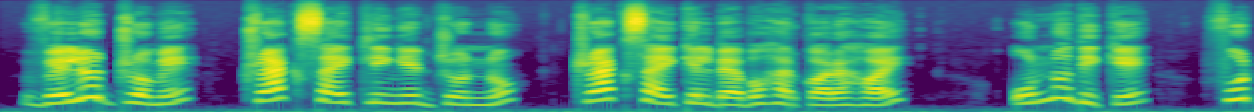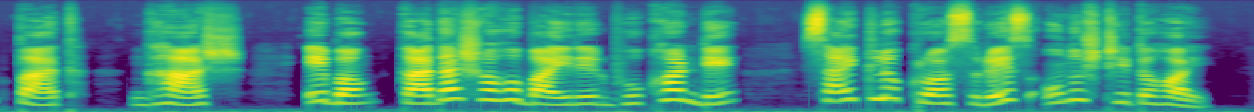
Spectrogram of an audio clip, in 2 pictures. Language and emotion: Bengali, neutral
